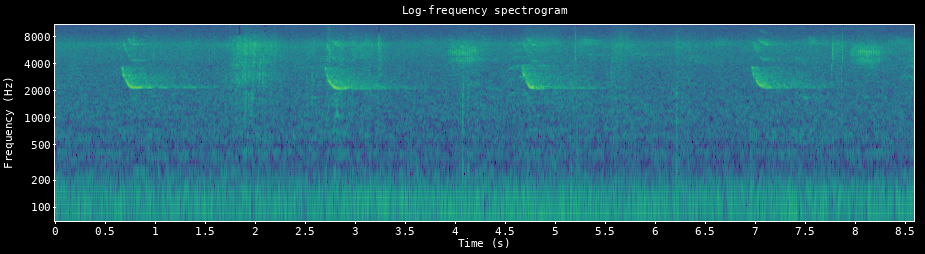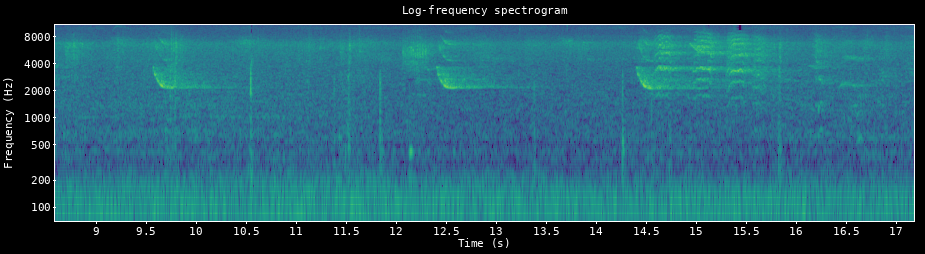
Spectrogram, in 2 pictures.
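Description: A bird calling again and again: a short, high, downward-sliding note about every two seconds, seven times, over a steady low rumble.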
